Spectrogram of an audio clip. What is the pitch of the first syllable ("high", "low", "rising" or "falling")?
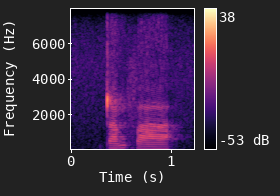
rising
